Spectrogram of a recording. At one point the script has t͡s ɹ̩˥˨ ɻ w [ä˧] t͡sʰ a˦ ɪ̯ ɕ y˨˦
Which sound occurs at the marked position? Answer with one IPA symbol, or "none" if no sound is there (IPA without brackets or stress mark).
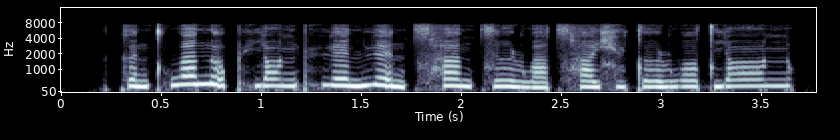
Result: ä˨˦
